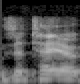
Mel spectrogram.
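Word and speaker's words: Zeteo: a long time and thank you for a pronouncing Zeto correctly Shameless plug Zeto and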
